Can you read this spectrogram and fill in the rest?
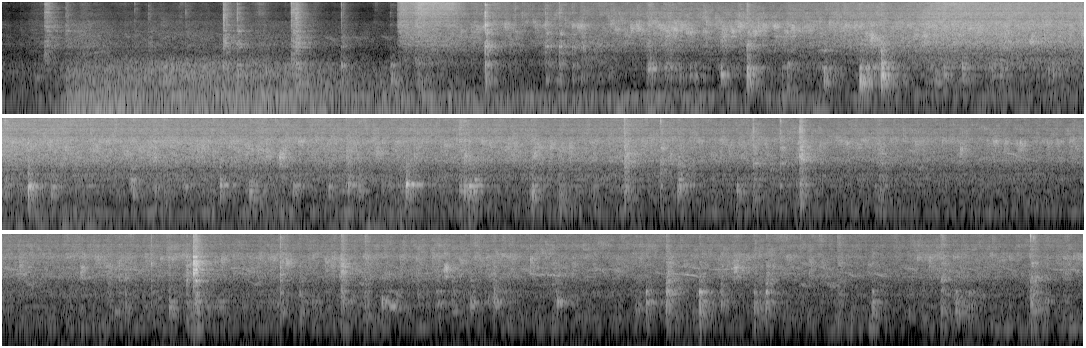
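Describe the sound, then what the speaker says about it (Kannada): Ground onion paste with cinnamon and cloves fries in hot oil while cooking palak chicken, a steady broad sizzle and crackle that persists throughout at moderate loudness, with occasional clinks and stirring scrapes and no talking. "ಚೆನ್ನಾಗಿ ಈರುಳ್ಳಿ ಫ್ರೈ ಆಗಬೇಕು"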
